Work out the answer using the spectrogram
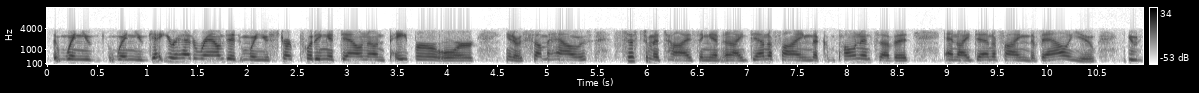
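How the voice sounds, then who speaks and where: A woman on a group call, speaking earnestly and restarting her sentences. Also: lowish voice. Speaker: coaching program participant. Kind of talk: casual chat on a group call. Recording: tinny phone line.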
